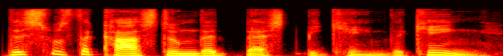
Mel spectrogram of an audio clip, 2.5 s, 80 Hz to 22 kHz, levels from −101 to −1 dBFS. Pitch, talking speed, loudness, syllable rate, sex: 120 Hz, 215 wpm, -23 LUFS, 5.4 syllables/s, male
